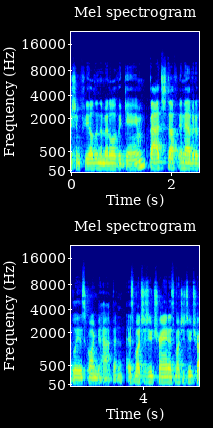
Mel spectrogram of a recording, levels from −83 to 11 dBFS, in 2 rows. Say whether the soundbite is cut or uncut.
cut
